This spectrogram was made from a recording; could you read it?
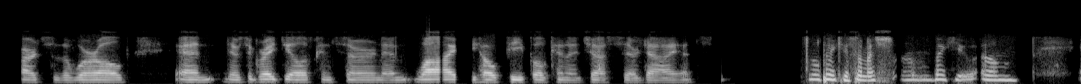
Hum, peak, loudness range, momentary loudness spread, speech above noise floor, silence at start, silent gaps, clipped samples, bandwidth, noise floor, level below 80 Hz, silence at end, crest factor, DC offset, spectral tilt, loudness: none; 0 dBFS; 4 LU; 12 LU; 53 dB; 0.2 s; 7.12-7.20 s; under 0.1%; 5 kHz; -73 dBFS; -52 dBFS; 0.2 s; 20 dB; under 0.1%; -9.5 dB/octave; -20 LUFS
